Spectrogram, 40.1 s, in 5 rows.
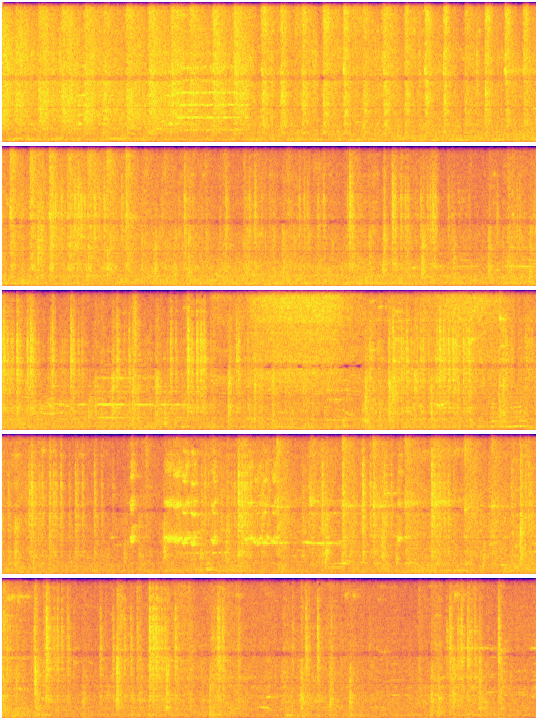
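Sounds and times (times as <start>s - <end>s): wheels clicking over rail joints: 0.0s - 20.0s, 21.3s - 40.0s
steam train rumble: 0.0s - 40.0s
steam hiss: 19.0s - 24.0s
wheel squeals: 25.6s - 29.2s.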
